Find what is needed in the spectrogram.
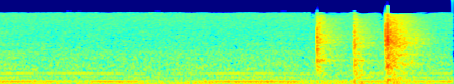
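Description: Quiet room with a steady low hum, broken near the end by two or three short sharp clicks.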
